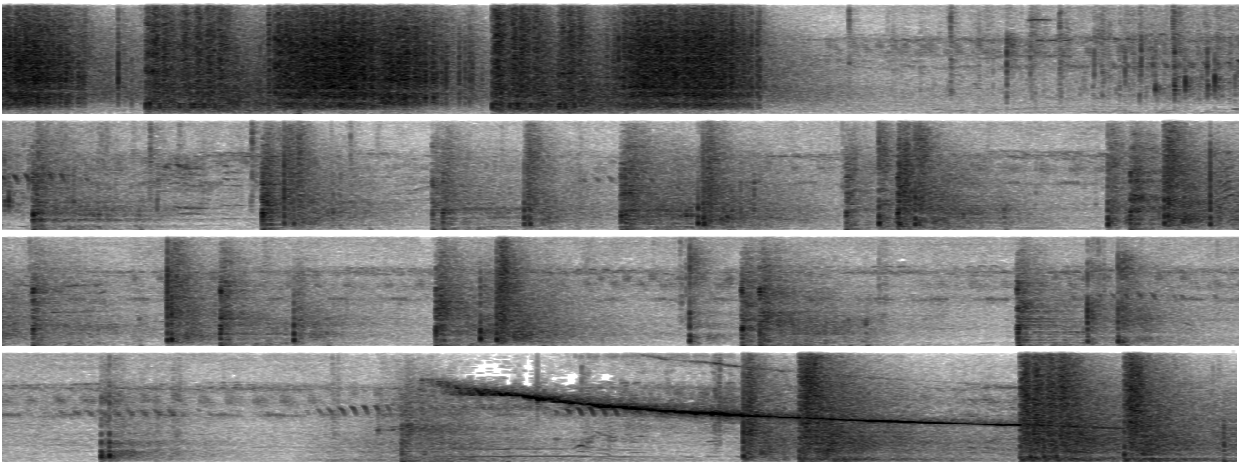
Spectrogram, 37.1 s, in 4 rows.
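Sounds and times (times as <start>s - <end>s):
falling whistle: 30.6s - 35.7s
firework shells bursting: 30.6s - 37.0s.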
